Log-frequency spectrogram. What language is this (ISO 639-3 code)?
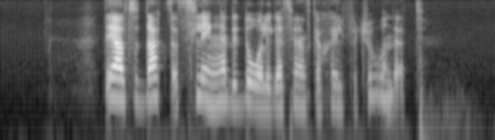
swe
